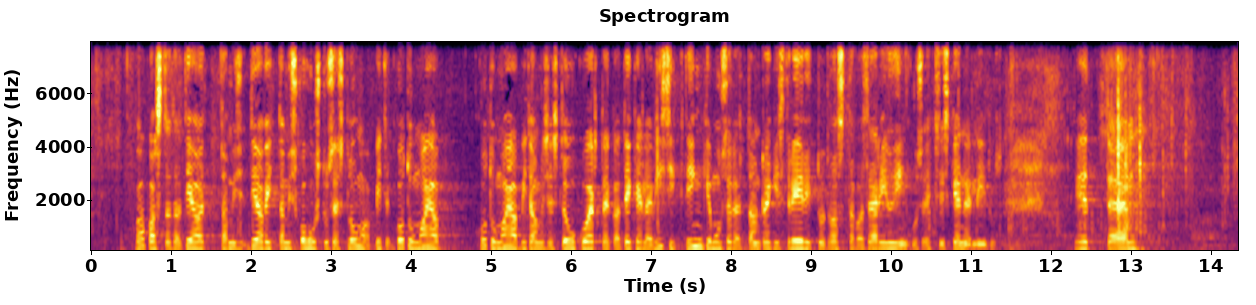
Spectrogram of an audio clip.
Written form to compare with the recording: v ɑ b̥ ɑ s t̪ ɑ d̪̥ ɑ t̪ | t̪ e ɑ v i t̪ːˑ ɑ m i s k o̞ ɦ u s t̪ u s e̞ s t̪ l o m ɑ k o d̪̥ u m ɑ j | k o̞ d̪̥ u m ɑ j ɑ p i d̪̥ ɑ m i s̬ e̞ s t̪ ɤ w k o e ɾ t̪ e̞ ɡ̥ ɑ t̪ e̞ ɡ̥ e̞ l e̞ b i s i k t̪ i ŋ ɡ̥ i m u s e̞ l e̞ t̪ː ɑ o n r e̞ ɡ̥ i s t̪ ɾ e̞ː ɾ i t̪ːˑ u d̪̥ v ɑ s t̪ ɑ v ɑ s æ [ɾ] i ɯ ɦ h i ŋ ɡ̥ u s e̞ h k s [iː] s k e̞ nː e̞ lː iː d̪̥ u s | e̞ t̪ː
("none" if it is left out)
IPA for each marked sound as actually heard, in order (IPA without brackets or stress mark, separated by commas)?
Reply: ɾ, i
